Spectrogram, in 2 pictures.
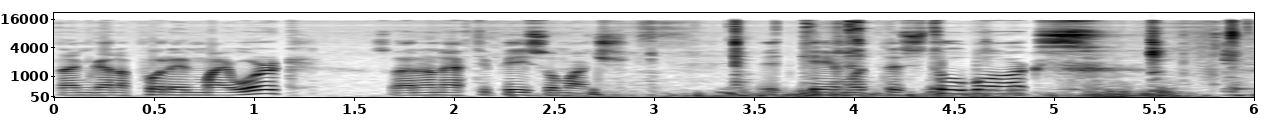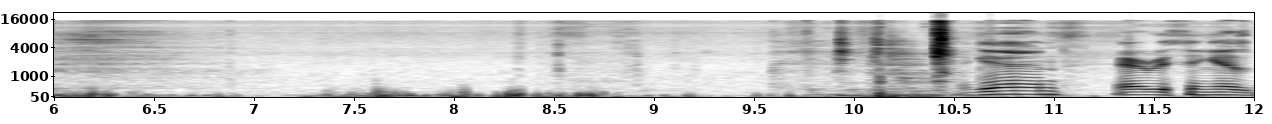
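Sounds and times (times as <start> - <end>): wind on microphone: 2.4 - 11.0.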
